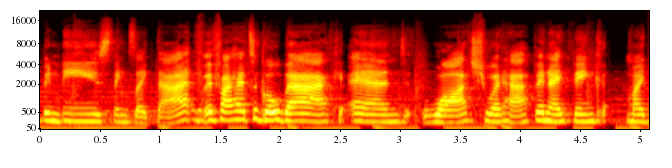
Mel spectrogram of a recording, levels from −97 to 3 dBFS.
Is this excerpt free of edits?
no; 2 cuts; at 1.3 s, 3.2 s

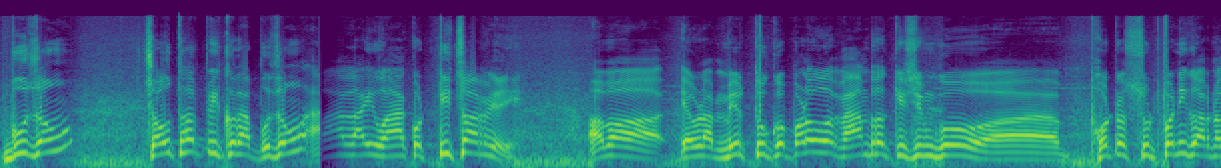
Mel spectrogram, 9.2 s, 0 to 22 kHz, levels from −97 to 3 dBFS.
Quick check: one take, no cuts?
no; 1 cut; at 2.5 s

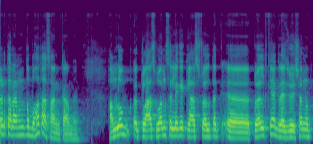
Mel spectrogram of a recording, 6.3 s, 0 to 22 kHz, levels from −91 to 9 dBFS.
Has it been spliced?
no; 0 cuts

